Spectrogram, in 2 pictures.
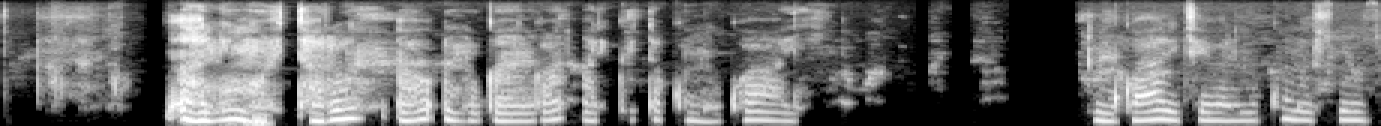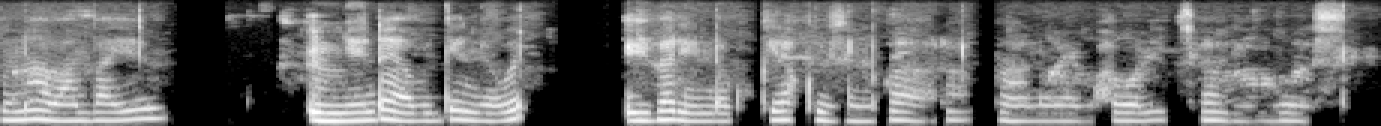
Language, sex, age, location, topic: Kinyarwanda, female, 18-24, Kigali, health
